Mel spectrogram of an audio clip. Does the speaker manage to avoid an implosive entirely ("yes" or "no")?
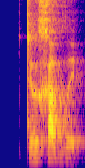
yes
